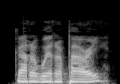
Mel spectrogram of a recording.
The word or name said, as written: karrawirra-parri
